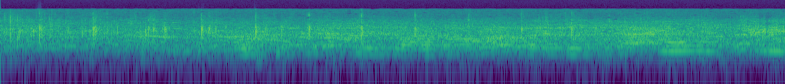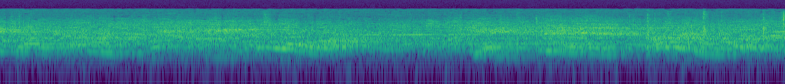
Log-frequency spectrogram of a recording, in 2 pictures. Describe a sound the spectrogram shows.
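Young men talk and shout to each other outdoors, heard from a distance.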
